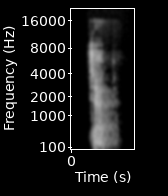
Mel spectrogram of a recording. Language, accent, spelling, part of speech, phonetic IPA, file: Catalan, Valencia, Txad, proper noun, [ˈt͡ʃat], LL-Q7026 (cat)-Txad.wav
- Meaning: Chad (a country in Central Africa)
